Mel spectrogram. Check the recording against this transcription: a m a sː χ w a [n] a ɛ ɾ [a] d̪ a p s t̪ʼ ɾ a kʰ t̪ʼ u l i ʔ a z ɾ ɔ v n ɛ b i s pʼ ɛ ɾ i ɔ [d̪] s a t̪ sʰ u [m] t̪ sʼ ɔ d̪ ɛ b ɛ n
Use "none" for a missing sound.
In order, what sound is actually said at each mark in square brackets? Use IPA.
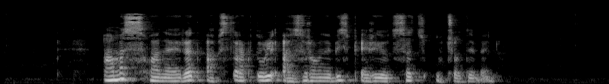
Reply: n, a, d̪, none

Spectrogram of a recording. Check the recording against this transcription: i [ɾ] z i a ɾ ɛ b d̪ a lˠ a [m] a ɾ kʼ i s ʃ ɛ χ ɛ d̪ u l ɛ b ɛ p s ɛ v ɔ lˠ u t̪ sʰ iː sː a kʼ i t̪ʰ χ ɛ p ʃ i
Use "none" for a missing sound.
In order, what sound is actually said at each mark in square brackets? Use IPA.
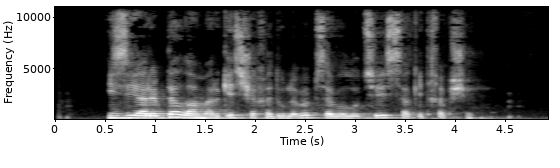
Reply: none, m

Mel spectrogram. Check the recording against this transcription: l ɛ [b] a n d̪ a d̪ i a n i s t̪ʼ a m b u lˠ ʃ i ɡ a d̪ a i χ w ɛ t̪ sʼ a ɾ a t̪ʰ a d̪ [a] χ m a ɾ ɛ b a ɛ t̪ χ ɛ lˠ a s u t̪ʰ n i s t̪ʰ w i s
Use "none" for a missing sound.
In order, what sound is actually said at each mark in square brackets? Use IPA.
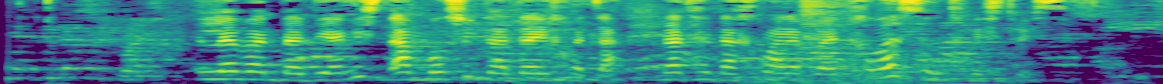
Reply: v, a

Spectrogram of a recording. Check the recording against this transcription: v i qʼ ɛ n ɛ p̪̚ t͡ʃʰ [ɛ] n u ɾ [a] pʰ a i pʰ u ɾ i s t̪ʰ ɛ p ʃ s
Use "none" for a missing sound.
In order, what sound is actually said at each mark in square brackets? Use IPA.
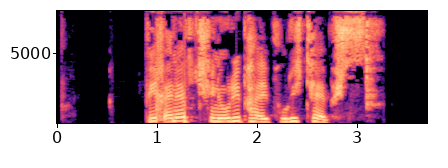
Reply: i, i

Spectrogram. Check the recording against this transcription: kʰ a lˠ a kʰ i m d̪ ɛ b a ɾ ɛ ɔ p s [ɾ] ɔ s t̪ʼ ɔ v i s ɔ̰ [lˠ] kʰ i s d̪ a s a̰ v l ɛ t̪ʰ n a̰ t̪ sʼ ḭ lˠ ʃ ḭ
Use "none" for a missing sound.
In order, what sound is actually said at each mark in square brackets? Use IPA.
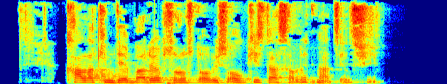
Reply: ɾ, lˠ

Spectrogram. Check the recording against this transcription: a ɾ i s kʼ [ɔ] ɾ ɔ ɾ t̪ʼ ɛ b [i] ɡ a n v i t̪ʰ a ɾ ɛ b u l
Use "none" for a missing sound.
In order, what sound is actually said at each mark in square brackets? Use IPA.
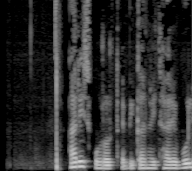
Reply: u, i

